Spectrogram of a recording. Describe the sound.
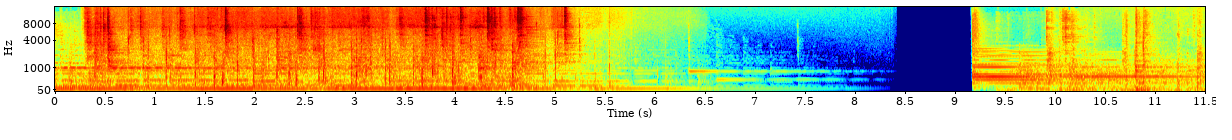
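Footsteps going down stairs: a quick, clopping run of steps that grows gradually fainter and fades into silence.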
